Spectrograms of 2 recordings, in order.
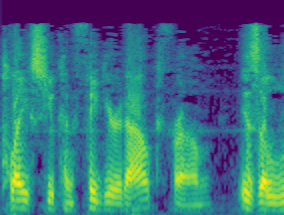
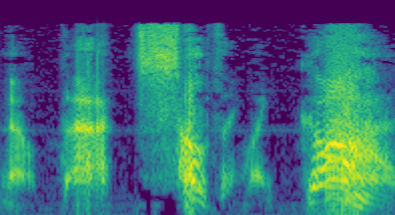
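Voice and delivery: delighted exclamation; 9 semitones higher, 4 dB louder, much slower than usual. Retold or imitated. Os beams and exclaims about DMT.

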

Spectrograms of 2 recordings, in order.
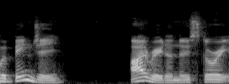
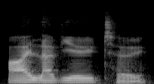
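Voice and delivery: soft, slow, loving reply; tender; 3 dB quieter, slower than usual. Acted. Daddy Bear answering his drowsy cub, tenderly. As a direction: say it gently, slowly, to a sleepy child. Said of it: "he said".

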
